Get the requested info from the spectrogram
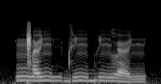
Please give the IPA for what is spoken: ŋ͡ǁ ɛ˦ ɲ i̤˦˨ d i˦ ɲ b i˦ ɲ l ɛ˨ ɲ

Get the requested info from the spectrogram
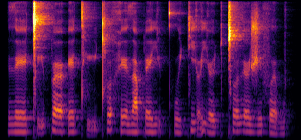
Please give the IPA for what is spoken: ð e ǀ ḭ p œ ʔ e tʰ ḭ cʰ ʊ h ɪ ð a p ɾ e j ḭ kʷʰ i c j ə̰ j ø c ǀ ʊ ð ø ʒ i f ə b

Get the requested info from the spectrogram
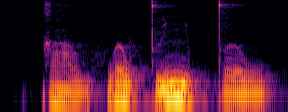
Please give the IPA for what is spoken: k a̤ː˨˩ w h w ə˨˦ w t̪ ɨ̰˧˥ ɲ ə˨˩ p̚ t̪ ə˧ w

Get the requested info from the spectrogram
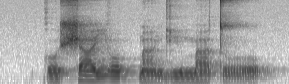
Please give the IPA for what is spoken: k o˨ ʃ a˧ j o˧ k͡p ã˨ ɡ i˧ m a˧ t o˨

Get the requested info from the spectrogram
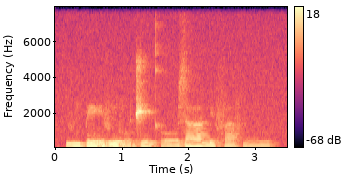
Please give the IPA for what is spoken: β i˦ p eː˦˨ v ĩ˦ v o˨ d͡ʒ e˦ kʰ oː˨ z aː˦ n ɪ˦˨ f a˨ f uː˦

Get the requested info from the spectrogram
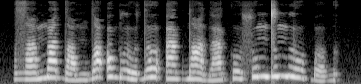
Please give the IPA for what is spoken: zˤ e˩˧ m i˧ dˤ o˩˧ m dˤ o˥ ʔ ɔ˥˧ ɡ l u˩˧ d ɤ˥˧ ʔ a˧ ɡ dˤ a˧˩ d a˩˧ k u˧˩ sʷ ɤ˥ m d u˥ m l u˥˧ ɓ ɤ˩˧ ɡ

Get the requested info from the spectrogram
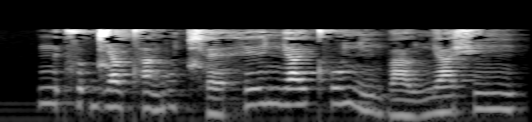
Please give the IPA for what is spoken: n ɪ˦ ʔ sʰ ʊ˦ ʔ d͡ʑ a˦˨ ʊ̯ tʰ ã˦˨ ɡ u˦ t͡ɕʰ ɛ˨ h e˦ ɪ̯ ɲ a˦ ɪ̯ tʰ o˦ ɲ ĩ˨ b a˨ ʊ̯ ɲ ä˦ ʃ ĩ˦

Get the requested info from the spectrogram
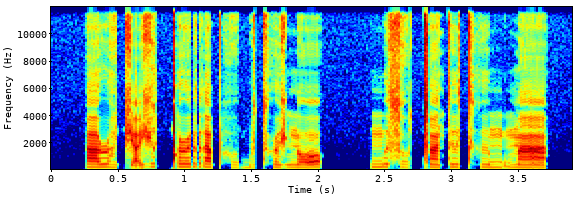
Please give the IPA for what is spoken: a ɹ a̤ t͡ʃ a̰ ʒ ɯ ǃ ə˞ r a pʰ ɔ̤ b u tʰ ə˞ ʒ n ɔ | m ɯ s ɔ̤ ǀ ã t ɨ tʰ ɨ m ṵ m ã

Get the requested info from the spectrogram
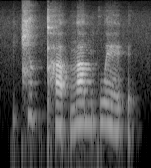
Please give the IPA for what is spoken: t͡ɕ ɯ˥˩ k̚ pʰ a˨˩ p̚ ŋ a˧ m k w e˨˩ ʔ

